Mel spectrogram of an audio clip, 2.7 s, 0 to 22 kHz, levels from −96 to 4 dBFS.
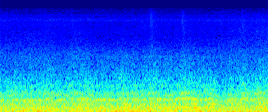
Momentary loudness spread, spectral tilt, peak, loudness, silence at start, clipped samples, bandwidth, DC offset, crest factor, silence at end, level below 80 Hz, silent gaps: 2 LU; -9 dB/octave; -18 dBFS; -33 LUFS; 0 s; under 0.1%; 13 kHz; under 0.1%; 12 dB; 0 s; -34 dBFS; none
